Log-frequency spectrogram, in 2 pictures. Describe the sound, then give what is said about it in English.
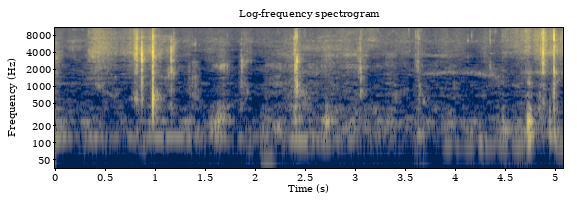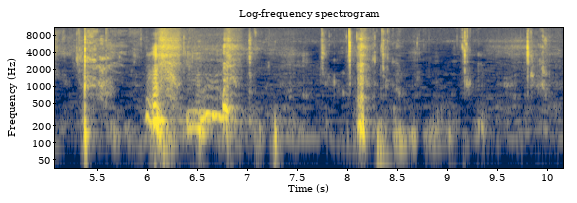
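Crisp crunching bites and chewing of a sweet apple with its seeds cut out, irregular crunches scattered throughout and the loudest burst near the middle, with soft mouth noises between. “So you're eating a regular apple? Okay. It is like eating a regular apple.”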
